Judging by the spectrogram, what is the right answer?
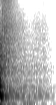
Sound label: swing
